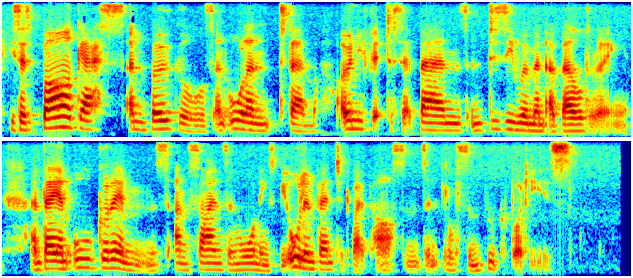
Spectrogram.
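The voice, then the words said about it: Attempted Whitby Yorkshire accent. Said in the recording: “I don't have a good Whitby accent, so apologies to any listeners who knows how this should sound.”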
